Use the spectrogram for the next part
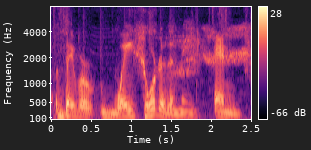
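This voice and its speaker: A man in his thirties chatting on a podcast, explaining things in a steady, storytelling way. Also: mid-range voice, a little slow, music in the background. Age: 30s. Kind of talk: casual chat. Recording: dull lo-fi call audio.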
